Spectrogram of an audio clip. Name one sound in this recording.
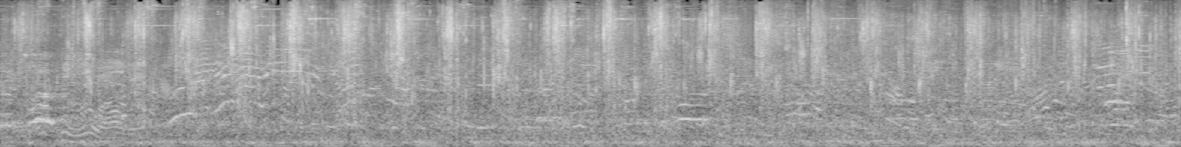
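A crowd of onlookers chatters and calls out nearby.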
